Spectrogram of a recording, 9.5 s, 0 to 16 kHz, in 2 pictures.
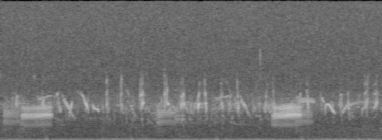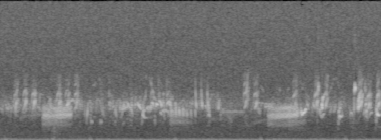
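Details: Marsh warbler song at Lippetal, Germany, recorded 3 June 2021 mid-morning with a Canon EOS R5: lively, scratchy high phrases alternating with harsh buzzy bursts every second or two, over a steady low drone.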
